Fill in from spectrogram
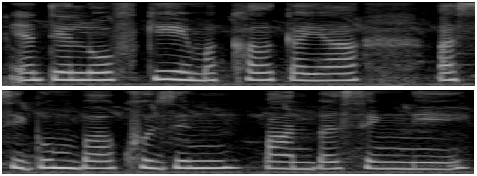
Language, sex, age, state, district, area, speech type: Manipuri, female, 30-45, Manipur, Senapati, rural, read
